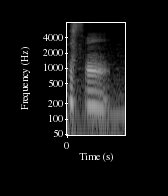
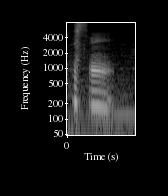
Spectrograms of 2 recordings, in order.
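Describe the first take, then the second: First: It is said with a French accent. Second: It is said with a French accent.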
